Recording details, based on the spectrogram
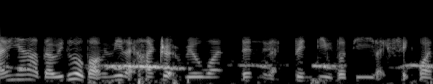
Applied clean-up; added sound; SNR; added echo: classical method spectral subtraction.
